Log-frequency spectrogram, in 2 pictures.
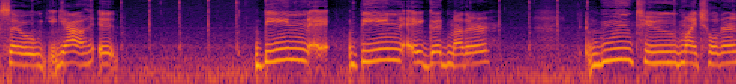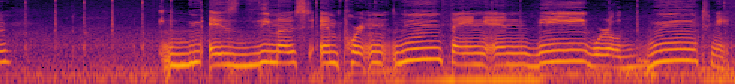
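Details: Adult woman with congenital cerebral palsy affecting motor functions, with right-sided weakness and pain, producing a severe stutter as a result; stuttering.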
